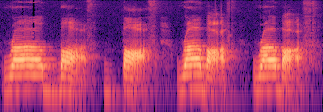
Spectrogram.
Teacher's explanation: I can take that B sound and connect it to the next word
